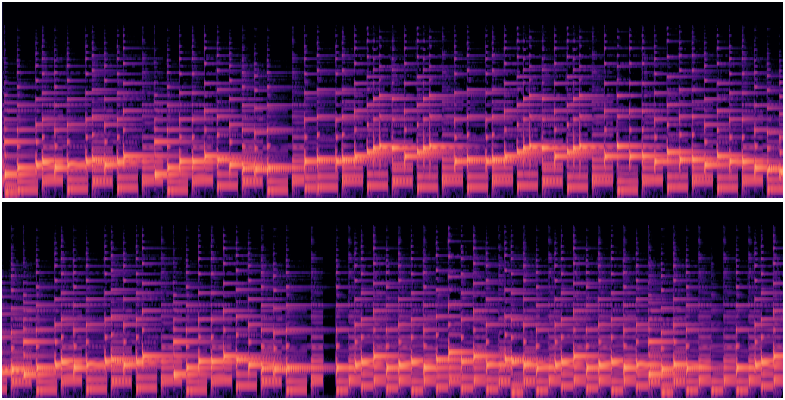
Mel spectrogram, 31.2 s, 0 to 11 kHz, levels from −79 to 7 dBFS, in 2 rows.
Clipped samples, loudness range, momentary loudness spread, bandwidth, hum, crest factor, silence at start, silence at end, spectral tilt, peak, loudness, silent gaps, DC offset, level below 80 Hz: under 0.1%; 1 LU; 4 LU; 7.8 kHz; none; 16 dB; 0 s; 0 s; -7 dB/octave; -2 dBFS; -19 LUFS; none; under 0.1%; -44 dBFS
